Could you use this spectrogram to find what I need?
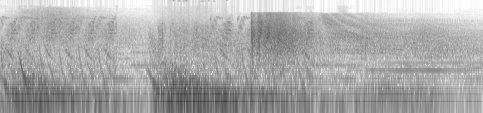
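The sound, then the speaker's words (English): Enemy starship weapons fire hitting a ship in an audio drama: a few descending whooshing blasts with rumbling impacts, then a bright crashing burst midway that trails off into a low roar. “Targets acquired. Ready to fire. Fire! Some damage to their shields. They're returning fire.”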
